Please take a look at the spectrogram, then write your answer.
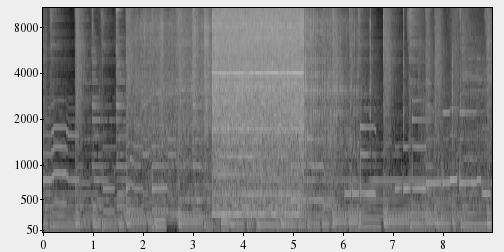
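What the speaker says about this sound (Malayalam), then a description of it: "അതോടെ ചേർത്തൊന്ന് ബ്ലെൻഡ് ചെയ്തെടുക്കാം" A blender whirs through homemade cream cheese mixed with fresh cream, a brief loud, rushing burst in the middle of the stretch, set against steady background music.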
